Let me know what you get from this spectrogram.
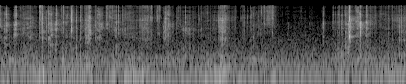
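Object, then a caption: Bar of soap scraped with a knife blade. A utility knife blade scrapes flaky shavings off a solid white bar of soap held in the hand. Quiet, bright, dry scraping strokes come in quick bursts with little low end, pausing briefly midway before a few sharper, louder scrapes near the end.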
